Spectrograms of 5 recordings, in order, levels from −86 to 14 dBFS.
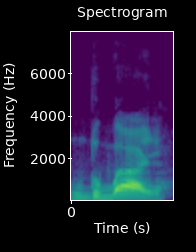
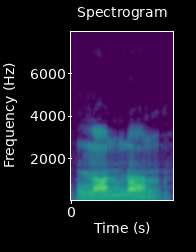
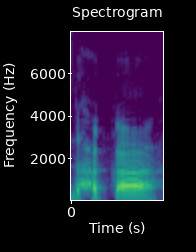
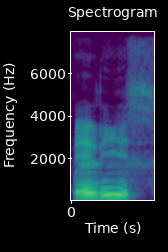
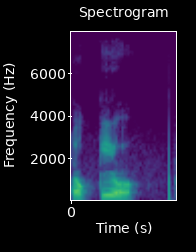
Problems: none marked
